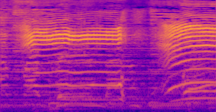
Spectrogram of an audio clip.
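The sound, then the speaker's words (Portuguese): A man cries emotionally, letting out two drawn-out, quavering wails separated by a brief catch of breath. “É igual menino que eu choro.”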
